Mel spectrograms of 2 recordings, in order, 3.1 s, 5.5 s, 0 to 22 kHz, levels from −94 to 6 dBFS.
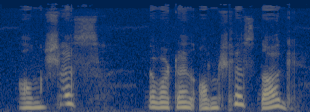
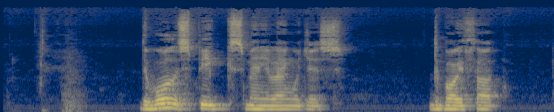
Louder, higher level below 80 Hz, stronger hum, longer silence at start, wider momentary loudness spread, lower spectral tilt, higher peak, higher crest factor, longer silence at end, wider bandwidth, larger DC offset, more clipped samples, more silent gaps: second, -36 LUFS vs -20 LUFS; second, -74 dBFS vs -54 dBFS; neither; second, 0.2 s vs 0.4 s; first, 13 LU vs 10 LU; first, -6.5 dB/octave vs -4.5 dB/octave; second, -20 dBFS vs -4 dBFS; about the same, 16 dB vs 20 dB; second, 0.15 s vs 0.55 s; first, 19 kHz vs 16.5 kHz; neither; neither; neither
